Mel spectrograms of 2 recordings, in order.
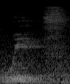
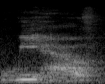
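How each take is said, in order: First: The words are contracted into one syllable. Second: Both words are said in full.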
